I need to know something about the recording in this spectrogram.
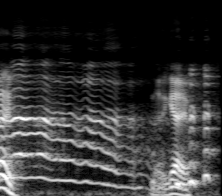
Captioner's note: softly screams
